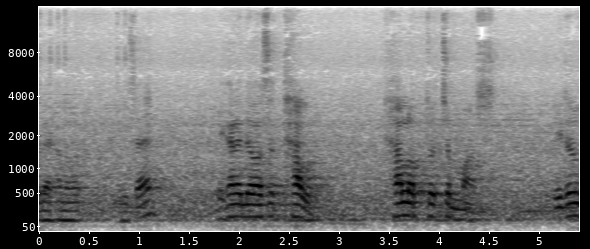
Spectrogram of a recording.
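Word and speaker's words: 달: যেমন আমরা এই জায়গায় যদি দেখি, এই যে এই জায়গায় দেখেন সুন্দর করে দেখানো হয়েছে, এখানে দেওয়া আছে থাল। থাল অর্থ হচ্ছে মাস। এটার উচ্চারণ কী হচ্ছে তাহলে?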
